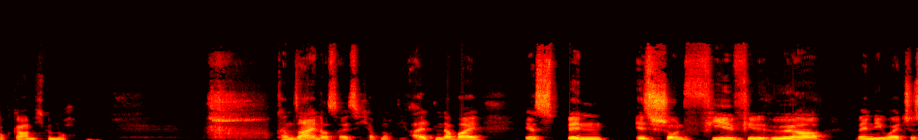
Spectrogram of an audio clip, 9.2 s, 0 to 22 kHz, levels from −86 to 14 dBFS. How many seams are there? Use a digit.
1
